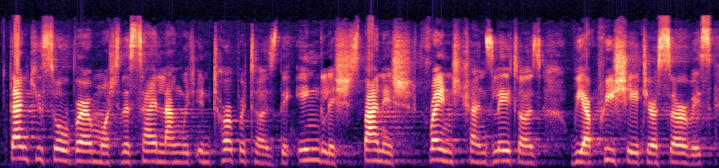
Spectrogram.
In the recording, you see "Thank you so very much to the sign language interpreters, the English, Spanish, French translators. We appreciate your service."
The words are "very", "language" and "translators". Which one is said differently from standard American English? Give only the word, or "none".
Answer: none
